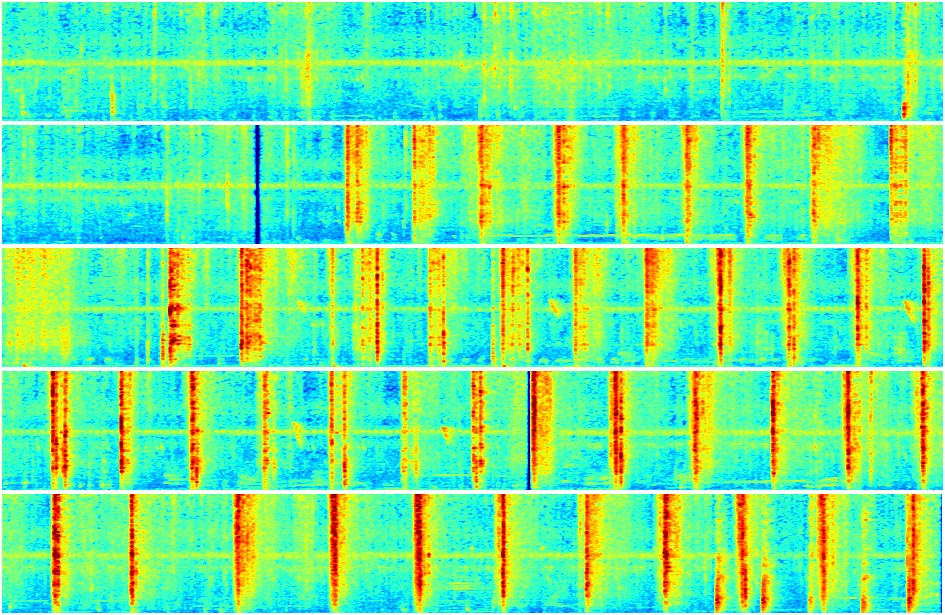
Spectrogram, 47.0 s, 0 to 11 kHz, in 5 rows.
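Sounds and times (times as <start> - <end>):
rhythmic chopping with hand tool: 11.9 - 47.0.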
